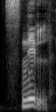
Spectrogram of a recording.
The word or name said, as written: snill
